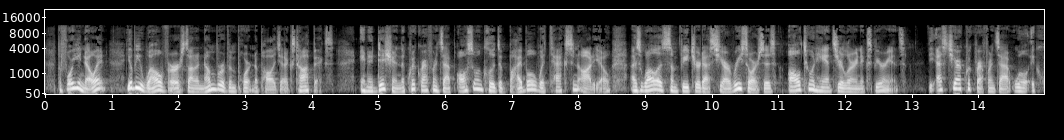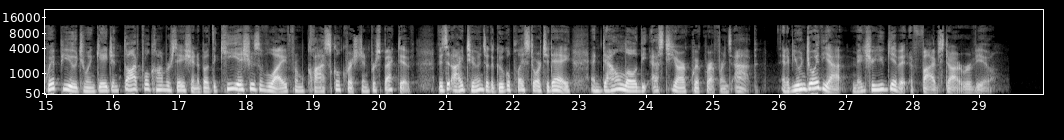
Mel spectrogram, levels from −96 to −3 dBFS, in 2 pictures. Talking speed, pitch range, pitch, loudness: 190 wpm, 120-180 Hz, 145 Hz, -18 LUFS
